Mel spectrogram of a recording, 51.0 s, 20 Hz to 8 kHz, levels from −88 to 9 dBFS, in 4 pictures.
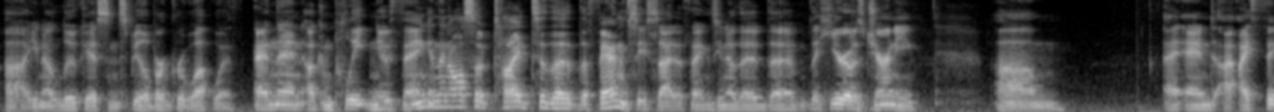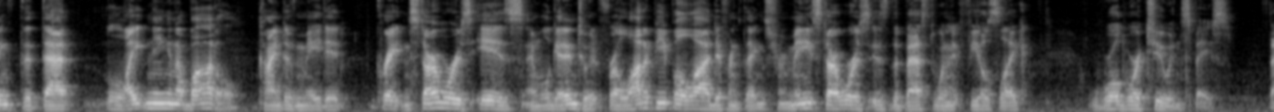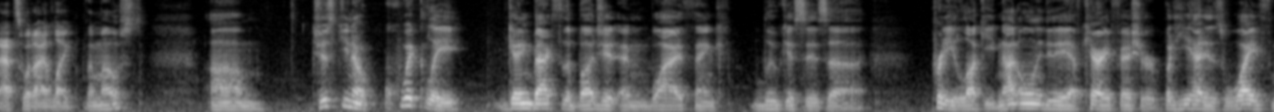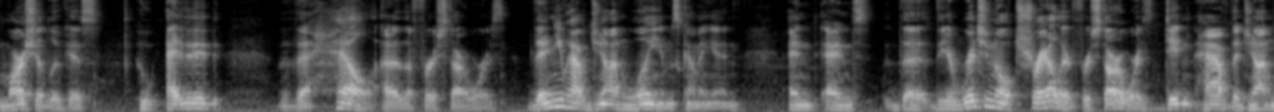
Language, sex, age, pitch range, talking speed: English, male, 30-49, 95-120 Hz, 180 wpm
